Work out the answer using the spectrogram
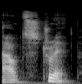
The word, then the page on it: outstrip: British English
